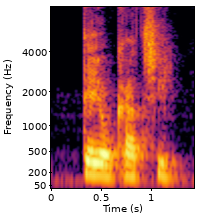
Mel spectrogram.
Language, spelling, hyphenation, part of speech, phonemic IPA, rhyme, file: Dutch, theocratie, theo‧cra‧tie, noun, /ˌteː.oː.kraːˈ(t)si/, -i, Nl-theocratie.ogg
- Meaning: theocracy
